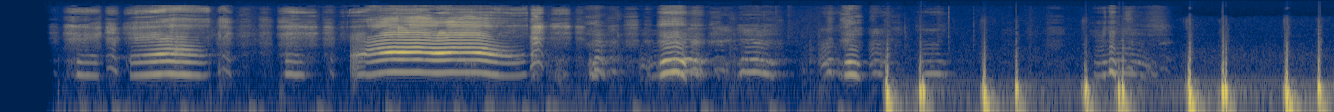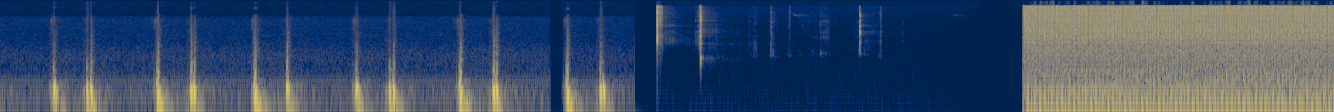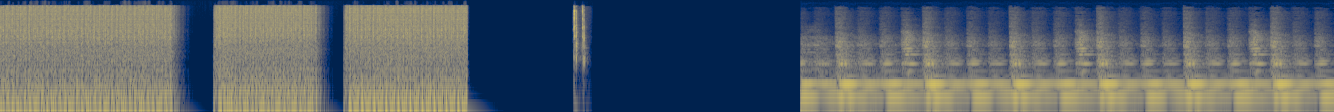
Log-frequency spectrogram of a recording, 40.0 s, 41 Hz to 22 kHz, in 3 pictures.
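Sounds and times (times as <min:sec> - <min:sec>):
baby babbling and giggling: 0:00.7 - 0:09.5, 0:10.9 - 0:11.8
heartbeat thumps: 0:08.8 - 0:19.6.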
